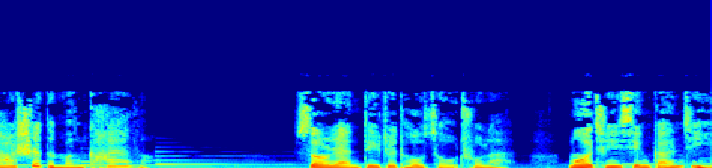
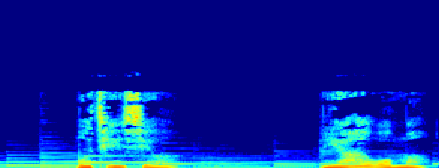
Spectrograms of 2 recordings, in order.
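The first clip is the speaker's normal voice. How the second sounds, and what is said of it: Soft, quiet voice. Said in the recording (Chinese): “小声说道”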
